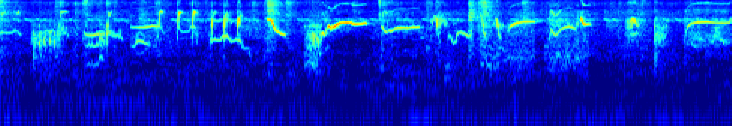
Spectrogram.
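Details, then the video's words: Lively brown jongkangan in ngeriwik style mixed with ngeplong, played to coax other jongkangan into singing: quick squeaky chirps and upward-sweeping whistled notes tumbling together in a fast high chatter. "SUARA BURUNG JONGKANGAN COKLAT NGERIWIK GACOR"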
